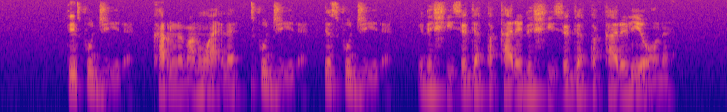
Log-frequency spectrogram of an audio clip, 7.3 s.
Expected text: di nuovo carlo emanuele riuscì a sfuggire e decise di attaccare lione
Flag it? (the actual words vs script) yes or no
yes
